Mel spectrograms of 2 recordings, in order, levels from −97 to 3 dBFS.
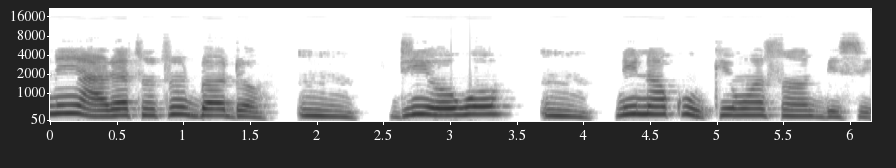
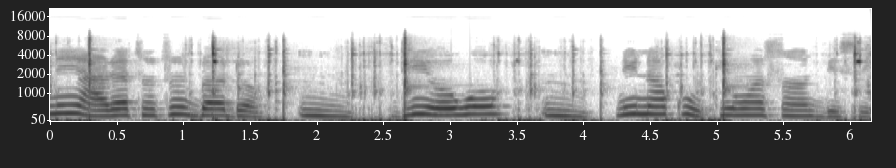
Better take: first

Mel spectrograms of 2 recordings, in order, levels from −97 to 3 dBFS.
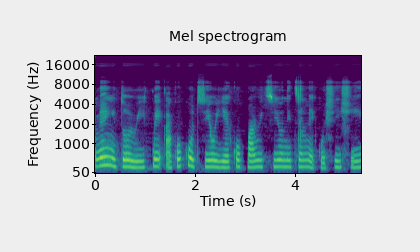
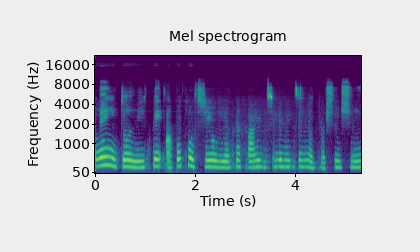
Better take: first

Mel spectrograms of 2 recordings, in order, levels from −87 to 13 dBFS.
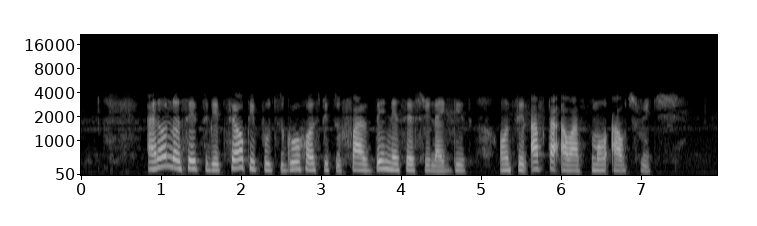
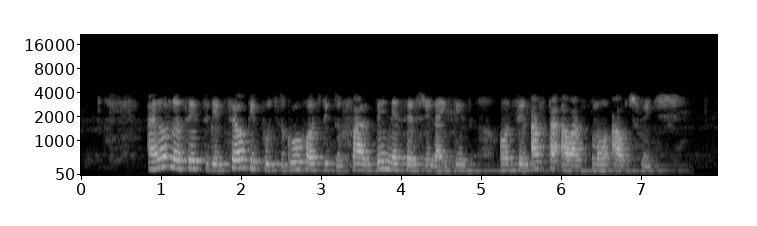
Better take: first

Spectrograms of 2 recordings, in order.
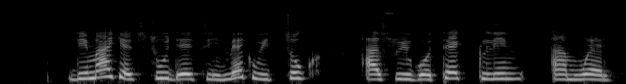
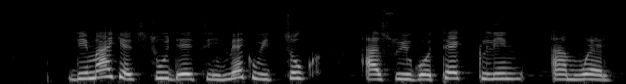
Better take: second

